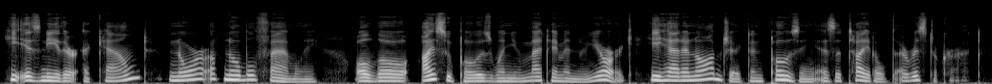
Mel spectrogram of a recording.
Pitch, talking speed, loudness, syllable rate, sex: 170 Hz, 175 wpm, -19 LUFS, 4.8 syllables/s, female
